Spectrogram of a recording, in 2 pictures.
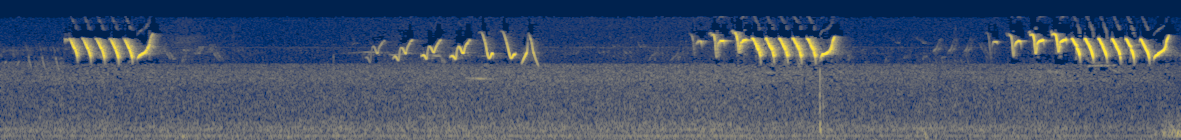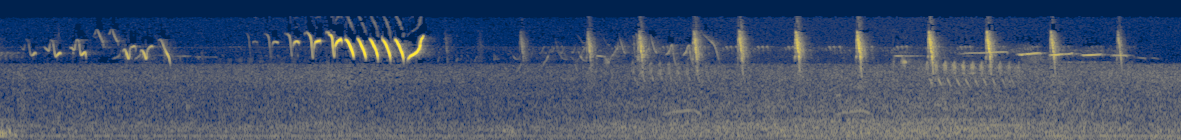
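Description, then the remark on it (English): A yellow warbler sings five bright, sweet high-pitched phrases at regular intervals, then a run of quicker, sharp high notes follows. No one speaks, and a faint low hum sits underneath. “So since we're talking about warblers, let's actually listen to a yellow warbler.”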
